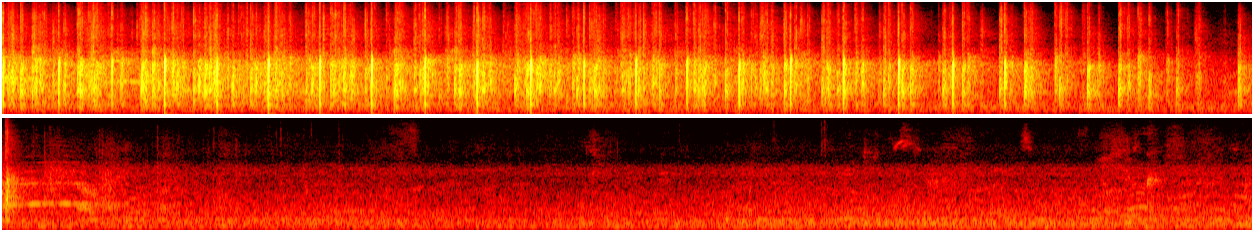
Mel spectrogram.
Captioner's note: cheers and applause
